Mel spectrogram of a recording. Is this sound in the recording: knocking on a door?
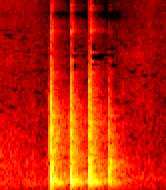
yes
